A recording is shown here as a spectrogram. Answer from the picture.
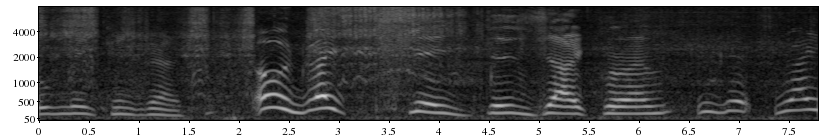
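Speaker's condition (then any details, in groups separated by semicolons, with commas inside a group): Cerebral palsy; spastic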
